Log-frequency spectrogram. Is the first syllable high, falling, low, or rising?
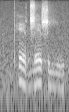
falling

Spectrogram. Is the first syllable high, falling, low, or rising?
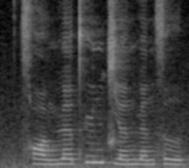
low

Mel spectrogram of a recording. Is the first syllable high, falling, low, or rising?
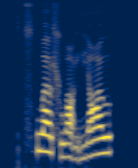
falling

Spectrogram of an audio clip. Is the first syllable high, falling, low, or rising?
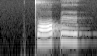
rising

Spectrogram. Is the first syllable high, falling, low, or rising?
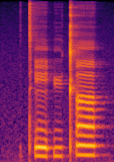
low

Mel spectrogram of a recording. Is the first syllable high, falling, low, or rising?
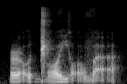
rising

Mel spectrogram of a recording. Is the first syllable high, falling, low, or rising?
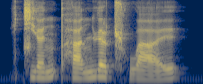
rising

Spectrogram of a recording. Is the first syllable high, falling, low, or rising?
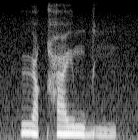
falling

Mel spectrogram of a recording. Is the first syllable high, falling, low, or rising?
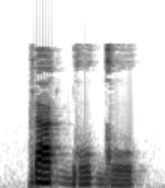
high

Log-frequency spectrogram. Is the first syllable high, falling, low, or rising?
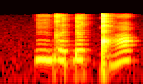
falling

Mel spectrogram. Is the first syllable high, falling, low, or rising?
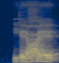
low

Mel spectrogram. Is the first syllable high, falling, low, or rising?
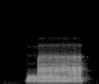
low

